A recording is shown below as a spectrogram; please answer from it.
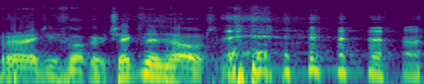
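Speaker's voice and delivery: thick Irish brogue. Retelling what the Irish bartender said to the speaker: imitating Peter's Irish accent. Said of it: "Very Irish".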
